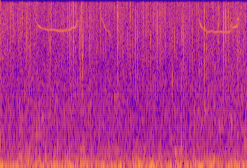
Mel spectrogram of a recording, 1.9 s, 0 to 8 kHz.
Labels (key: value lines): label: biophony, dolphin
recorder: SoundTrap 500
